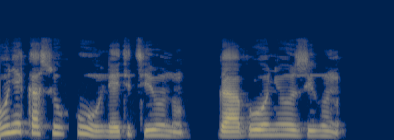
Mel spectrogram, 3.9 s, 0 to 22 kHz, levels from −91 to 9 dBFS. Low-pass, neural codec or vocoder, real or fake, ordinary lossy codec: 7.2 kHz; none; real; none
